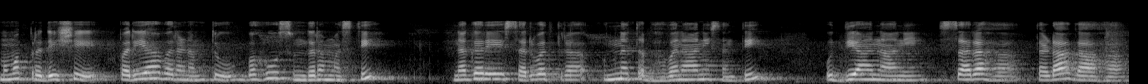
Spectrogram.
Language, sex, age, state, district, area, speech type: Sanskrit, female, 30-45, Karnataka, Udupi, urban, spontaneous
